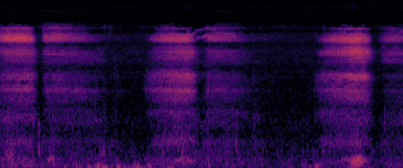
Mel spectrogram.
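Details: Sleeping dog, which shares its home with a cat, snoring with rough, wheezy breaths that swell into hissing bursts roughly every two seconds. The room is otherwise quiet apart from a faint low rumble.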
